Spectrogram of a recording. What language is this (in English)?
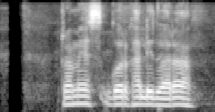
Nepali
